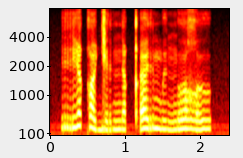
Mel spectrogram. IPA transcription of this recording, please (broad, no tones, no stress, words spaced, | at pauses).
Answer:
riqoɟɘrni qʼɨrmɨ ŋoʁu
